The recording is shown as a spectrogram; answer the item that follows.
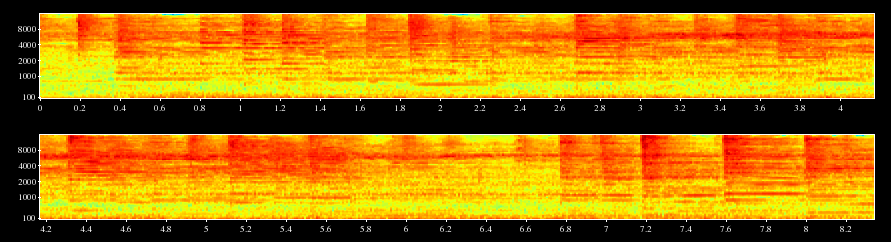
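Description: Background music with a heavy bass line that comes in and makes the music louder about half a second in.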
